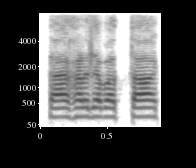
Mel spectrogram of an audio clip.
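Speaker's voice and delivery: তা খাড়া যাবার তা with a short last তা; the wrong way: final তা left unstretched; no stretch while spelling. Shown as a demonstration. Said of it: "শেষে গিয়ে টান করছি".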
